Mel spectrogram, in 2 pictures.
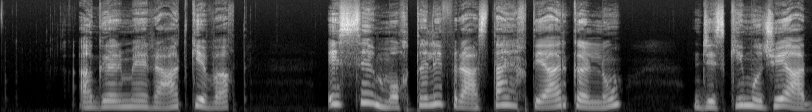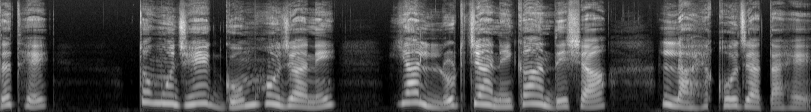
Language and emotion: Urdu, fearful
